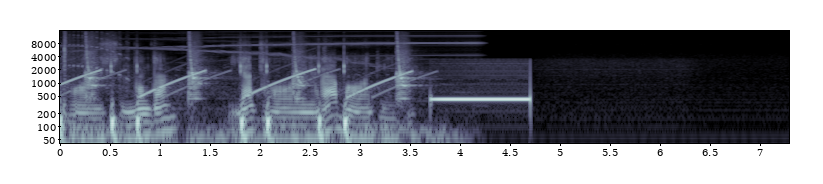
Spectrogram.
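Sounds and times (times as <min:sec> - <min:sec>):
burst of chirpy electronic sounds: 0:00.0 - 0:04.2
outgoing call ringback tone: 0:00.0 - 0:04.7.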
